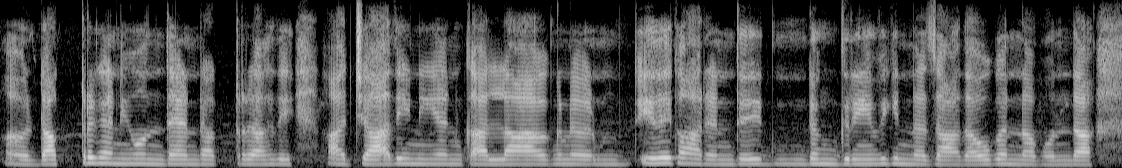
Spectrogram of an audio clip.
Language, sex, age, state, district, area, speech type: Dogri, female, 18-30, Jammu and Kashmir, Udhampur, rural, spontaneous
